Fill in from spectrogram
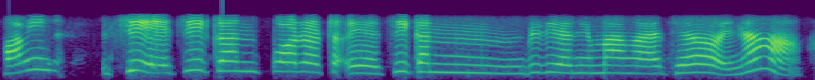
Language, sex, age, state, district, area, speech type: Nepali, female, 30-45, West Bengal, Alipurduar, urban, conversation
